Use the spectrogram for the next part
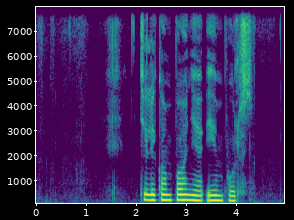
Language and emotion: Russian, sad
